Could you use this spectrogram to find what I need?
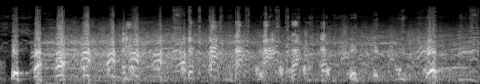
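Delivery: big hearty laugh. Real, not acted. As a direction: burst out laughing. Laughing at own joke.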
